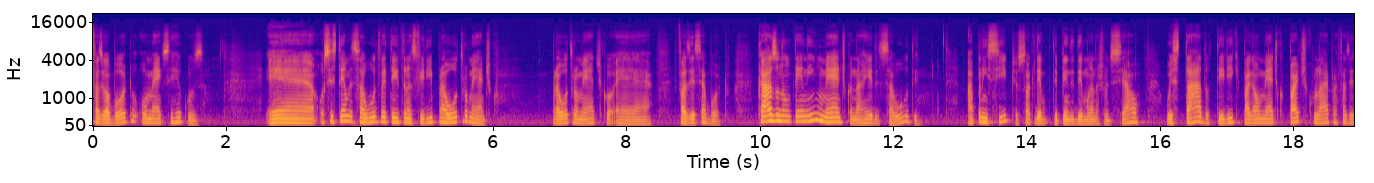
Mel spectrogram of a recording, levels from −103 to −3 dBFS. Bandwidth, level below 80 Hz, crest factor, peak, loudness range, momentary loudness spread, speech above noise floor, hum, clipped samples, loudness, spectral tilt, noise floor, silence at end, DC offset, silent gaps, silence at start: 14 kHz; -72 dBFS; 22 dB; -4 dBFS; 5 LU; 11 LU; 32 dB; none; under 0.1%; -27 LUFS; -6 dB/octave; -58 dBFS; 0 s; under 0.1%; none; 0 s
